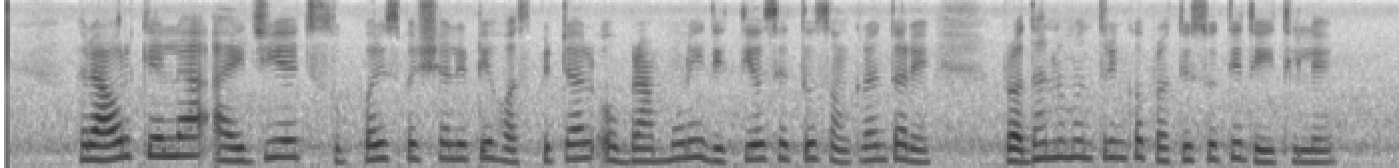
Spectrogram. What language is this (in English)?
Odia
